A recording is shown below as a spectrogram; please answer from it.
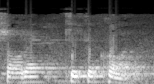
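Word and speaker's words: Søren Kierkegaard: Namanya adalah soreg. Kalau pakai lidahnya orang sana biasanya membacanya agak bulat di belakang jadi sore gigegot. Jadi rodo masuk ke kerongkongan suaranya. Jadi, jadi O bukan A.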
